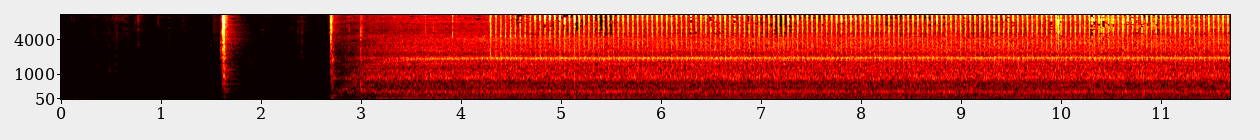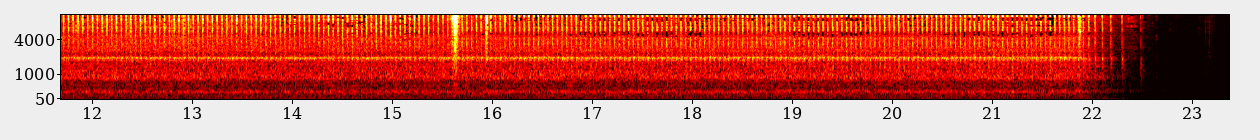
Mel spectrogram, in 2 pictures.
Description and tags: Super 8 mm projector on-and-off
Sound recording of a real super8 mm projector starting, turning it on and off
projector, rhythm, reel, s8, silent-film, clean, project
